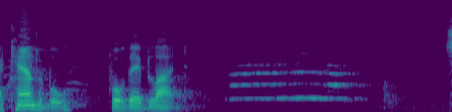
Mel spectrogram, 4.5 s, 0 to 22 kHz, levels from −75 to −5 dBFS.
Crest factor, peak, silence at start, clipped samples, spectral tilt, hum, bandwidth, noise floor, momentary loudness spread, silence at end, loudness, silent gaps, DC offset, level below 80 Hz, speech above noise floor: 24 dB; -12 dBFS; 0 s; under 0.1%; -5 dB/octave; none; 16.5 kHz; -73 dBFS; 22 LU; 0 s; -34 LUFS; none; under 0.1%; -76 dBFS; 41 dB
